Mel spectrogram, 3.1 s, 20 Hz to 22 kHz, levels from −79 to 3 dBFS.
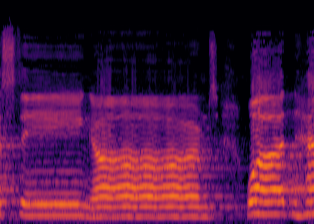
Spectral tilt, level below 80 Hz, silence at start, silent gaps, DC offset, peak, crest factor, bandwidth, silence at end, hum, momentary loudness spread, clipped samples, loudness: -4 dB/octave; -68 dBFS; 0 s; none; under 0.1%; -14 dBFS; 10 dB; 13.5 kHz; 0 s; none; 8 LU; under 0.1%; -24 LUFS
